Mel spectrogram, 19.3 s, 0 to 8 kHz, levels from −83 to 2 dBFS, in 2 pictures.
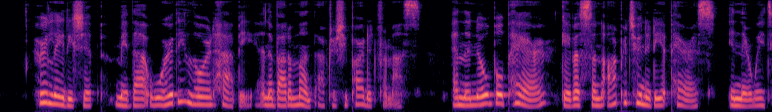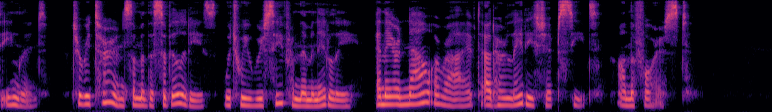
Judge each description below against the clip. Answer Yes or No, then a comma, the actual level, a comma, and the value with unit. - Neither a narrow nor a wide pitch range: Yes, average, 3.6 semitones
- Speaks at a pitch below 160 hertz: No, high, 195 Hz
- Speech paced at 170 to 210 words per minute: Yes, average, 175 wpm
